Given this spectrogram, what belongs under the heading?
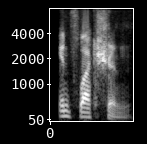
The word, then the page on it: inflection: American English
